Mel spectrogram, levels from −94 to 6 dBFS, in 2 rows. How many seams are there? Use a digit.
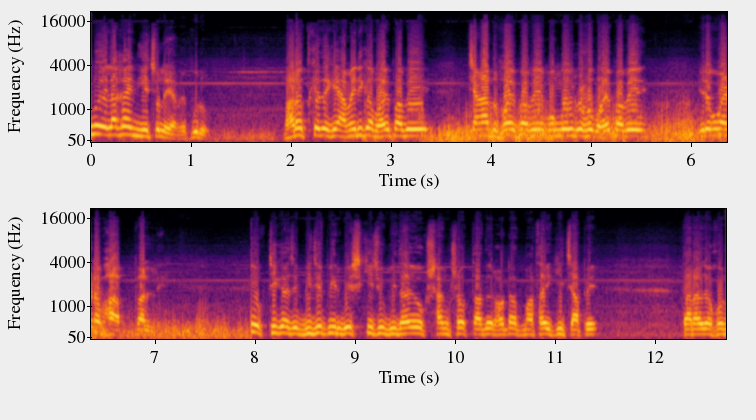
1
